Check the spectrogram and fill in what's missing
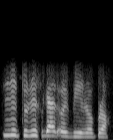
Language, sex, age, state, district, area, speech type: Manipuri, female, 30-45, Manipur, Chandel, rural, conversation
